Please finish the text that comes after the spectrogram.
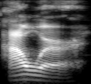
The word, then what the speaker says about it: hour: Grandfather, grandfather, happy, happy, hope, and if it's a verb, hoped, hoped, good, hour, hour, and the homonym is hour. Okay, so H muda en inglés, muy rara.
